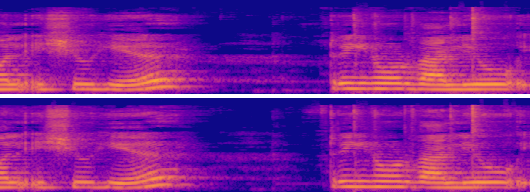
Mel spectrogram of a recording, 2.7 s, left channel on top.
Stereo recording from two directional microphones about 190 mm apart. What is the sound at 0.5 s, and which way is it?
A woman's voice, 35° right (ahead or behind).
